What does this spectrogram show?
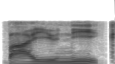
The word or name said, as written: biunique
